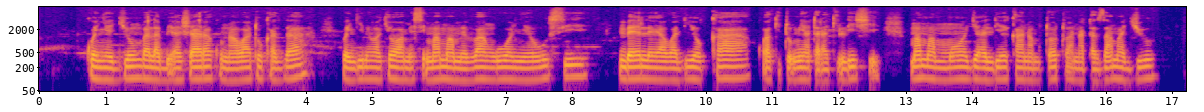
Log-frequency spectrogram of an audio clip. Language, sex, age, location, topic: Swahili, male, 18-24, Mombasa, government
